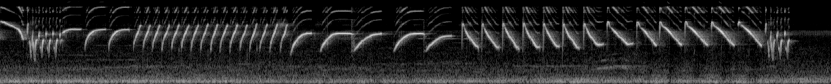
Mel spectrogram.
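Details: Canary in energetic song, offered as a master and stimulation recording to prompt lazy canaries to sing: high whistled upswept notes delivered in fast, even trills, switching between several phrase types with brief gaps, over a faint low background hum.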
